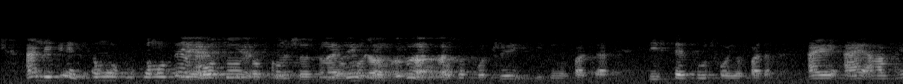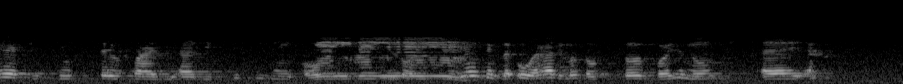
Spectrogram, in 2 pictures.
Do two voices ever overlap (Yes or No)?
Yes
